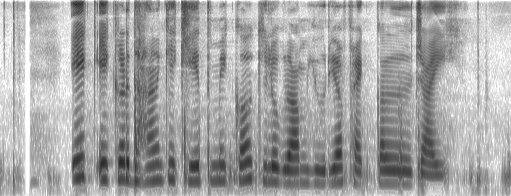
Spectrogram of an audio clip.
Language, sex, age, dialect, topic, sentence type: Bhojpuri, female, 18-24, Western, agriculture, question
